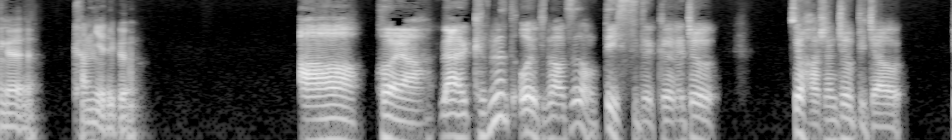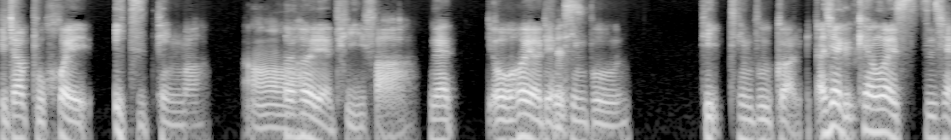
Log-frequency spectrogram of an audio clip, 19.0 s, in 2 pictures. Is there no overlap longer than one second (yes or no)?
yes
